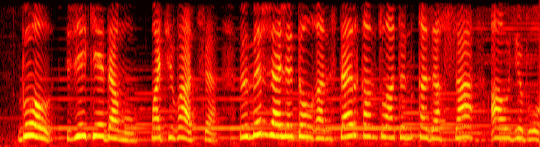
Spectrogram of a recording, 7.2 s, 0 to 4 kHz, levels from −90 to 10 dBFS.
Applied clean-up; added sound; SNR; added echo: none; none; none; none.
